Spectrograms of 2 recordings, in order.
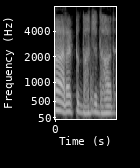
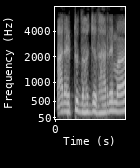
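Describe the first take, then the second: First: Quietly repeating আর একটু ধৈর্য ধর, much softer; hushed repeat to calm her daughter; soft echo. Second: Said in the usual way. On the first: Acted. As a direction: say it again under the breath, soothing.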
